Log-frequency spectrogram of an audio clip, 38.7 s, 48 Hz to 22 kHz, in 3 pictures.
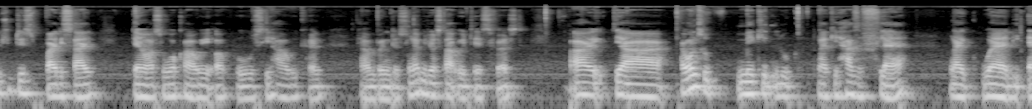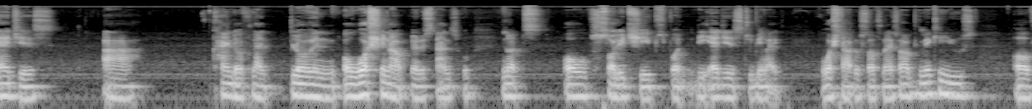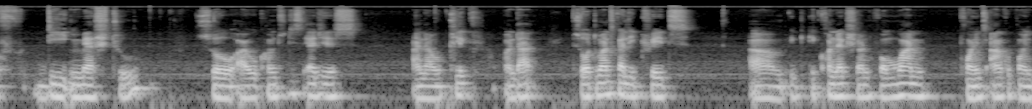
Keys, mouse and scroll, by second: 10.1 ctrl+=, 10.2 ctrl+=.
